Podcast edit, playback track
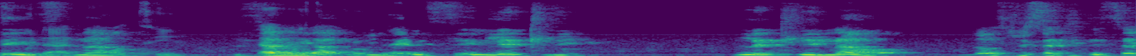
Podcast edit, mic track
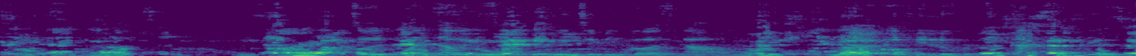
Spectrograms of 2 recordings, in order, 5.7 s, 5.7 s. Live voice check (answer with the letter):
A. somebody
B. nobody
A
